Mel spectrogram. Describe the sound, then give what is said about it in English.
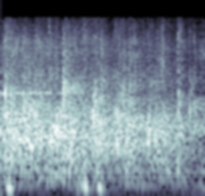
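Audience applause at a church ministry gathering, a dense, steady patter of many hands clapping that tapers off slightly toward the end. “You can clap to that. It's okay. There we go.”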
